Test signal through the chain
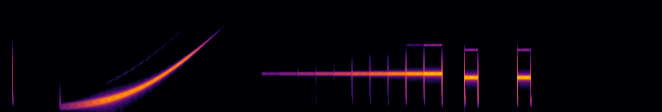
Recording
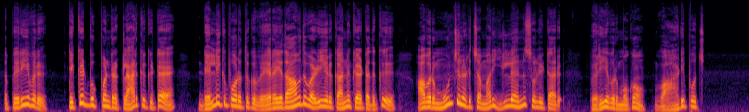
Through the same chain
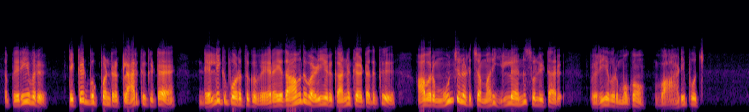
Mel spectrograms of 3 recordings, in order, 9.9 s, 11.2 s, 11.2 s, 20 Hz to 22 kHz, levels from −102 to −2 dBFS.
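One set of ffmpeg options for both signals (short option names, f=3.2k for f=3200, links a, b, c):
-af "highpass=f=250:t=q:w=0.5412,highpass=f=250:t=q:w=1.307,lowpass=f=3.1k:t=q:w=0.5176,lowpass=f=3.1k:t=q:w=0.7071,lowpass=f=3.1k:t=q:w=1.932,afreqshift=92,aeval=exprs='val(0)*sin(2*PI*29*n/s)':c=same,acontrast=72"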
